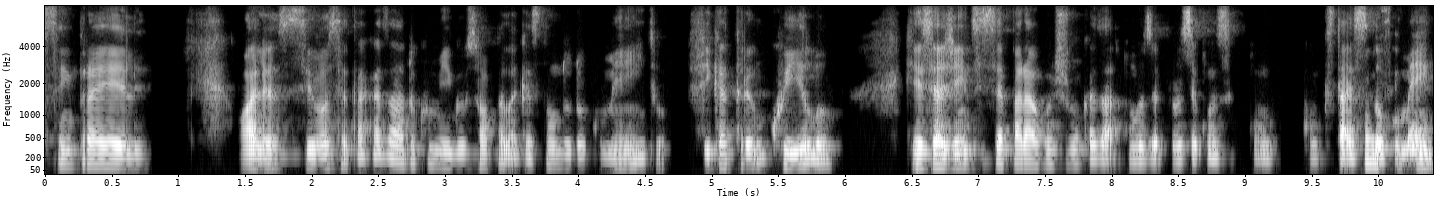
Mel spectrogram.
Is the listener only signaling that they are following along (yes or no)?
yes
